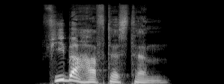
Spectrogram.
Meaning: strong dative masculine/neuter singular superlative degree of fieberhaft
- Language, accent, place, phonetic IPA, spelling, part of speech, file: German, Germany, Berlin, [ˈfiːbɐhaftəstəm], fieberhaftestem, adjective, De-fieberhaftestem.ogg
